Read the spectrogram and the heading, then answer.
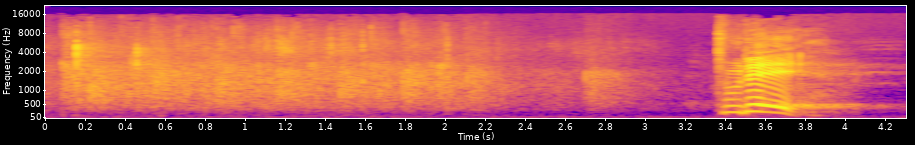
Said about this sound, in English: Let us give ourselves a round of applause for this support.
